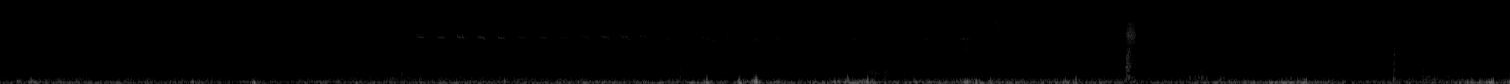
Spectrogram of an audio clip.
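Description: Faint outdoor ambience: a bird's rapid, even trill starting about four seconds in and lasting some six seconds, with scattered short chirps and a low rumble underneath.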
